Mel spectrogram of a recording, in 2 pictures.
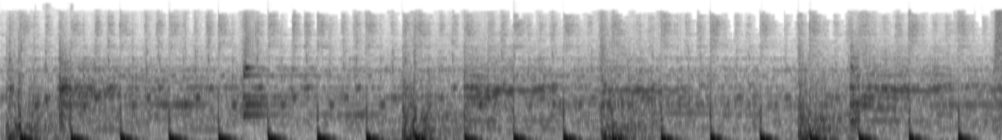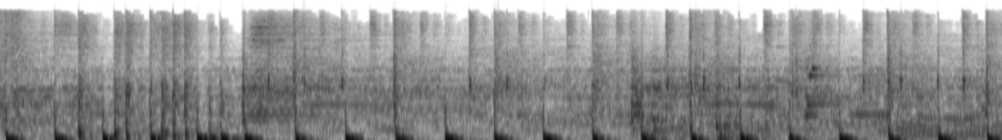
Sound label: funk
